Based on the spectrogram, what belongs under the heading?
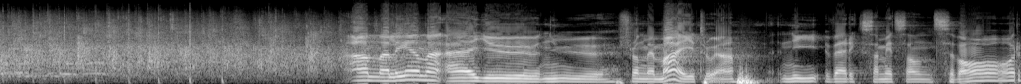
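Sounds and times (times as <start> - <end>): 
audience applause: 0.0 - 3.8
speech: 3.5 - 10.2.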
